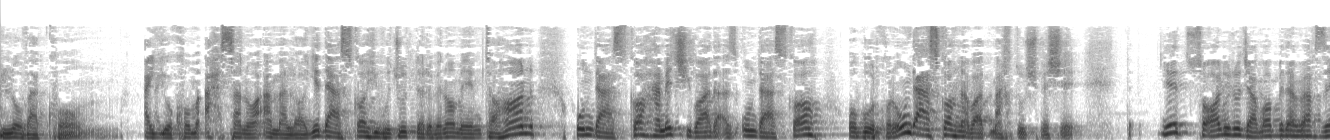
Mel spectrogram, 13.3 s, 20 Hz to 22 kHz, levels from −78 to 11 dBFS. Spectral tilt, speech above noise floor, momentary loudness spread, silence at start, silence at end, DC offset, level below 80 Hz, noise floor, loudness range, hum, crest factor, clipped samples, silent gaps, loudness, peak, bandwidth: -6.5 dB/octave; 21 dB; 9 LU; 0 s; 0 s; under 0.1%; -40 dBFS; -33 dBFS; 2 LU; none; 12 dB; under 0.1%; none; -13 LUFS; 0 dBFS; 11 kHz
